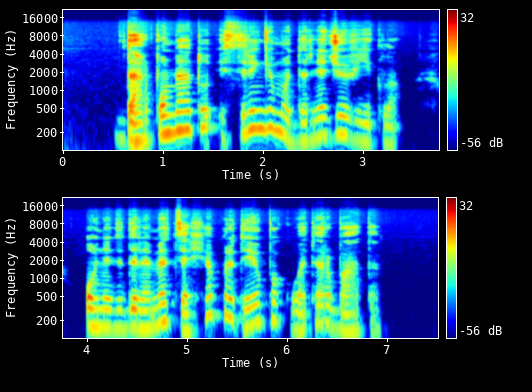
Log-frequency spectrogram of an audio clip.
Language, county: Lithuanian, Utena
